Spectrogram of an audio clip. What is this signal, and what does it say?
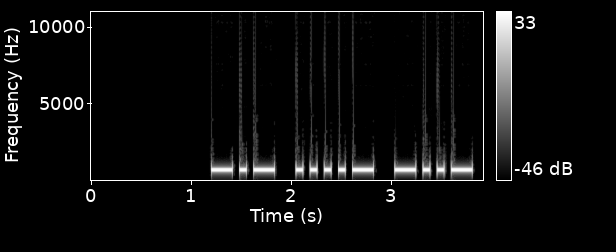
Morse code, heard as a keyed tone, about 17 wpm, 700 Hz. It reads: K4X
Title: USA Call Signs - 6x Character Spacing - 17wpm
